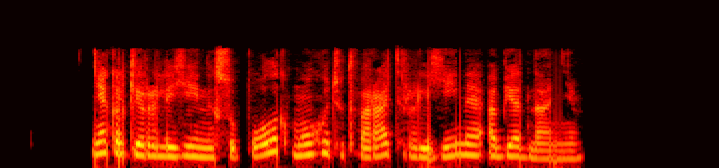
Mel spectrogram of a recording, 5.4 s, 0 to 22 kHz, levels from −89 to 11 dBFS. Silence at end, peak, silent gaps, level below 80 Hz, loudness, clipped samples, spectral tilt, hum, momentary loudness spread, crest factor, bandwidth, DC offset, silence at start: 1.05 s; -6 dBFS; 1.81-1.85 s; -58 dBFS; -24 LUFS; under 0.1%; -4.5 dB/octave; none; 7 LU; 20 dB; 8 kHz; under 0.1%; 0.7 s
